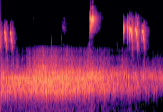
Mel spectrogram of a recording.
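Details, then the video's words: An orange-cheeked waxbill (Estrilda melpoda) sings thin, very high notes: a quick pair, a lone sharper note, then a rapid run of four or five, over a steady background hum. "橙頰梅花雀/Orange-Cheeked Waxbill(Estrilda melpoda)singing"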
